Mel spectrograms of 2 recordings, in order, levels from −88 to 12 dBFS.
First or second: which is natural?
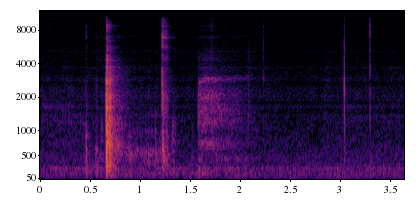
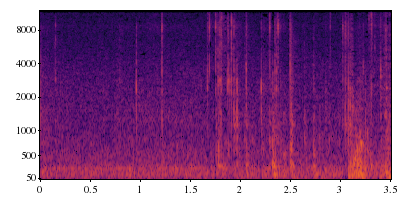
second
